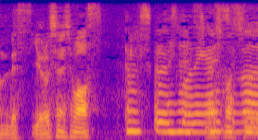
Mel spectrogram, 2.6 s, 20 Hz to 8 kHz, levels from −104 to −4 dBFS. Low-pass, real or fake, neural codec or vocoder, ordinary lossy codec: 7.2 kHz; real; none; none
